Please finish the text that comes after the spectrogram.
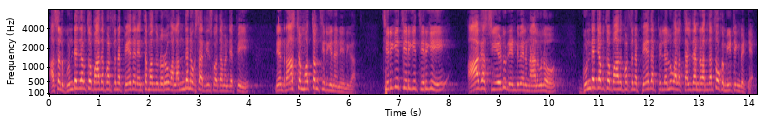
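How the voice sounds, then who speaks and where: At a community leaders' meeting, a man with a Telangana Telugu accent gives a public speech in a high-pitched, fast voice. He tells a story with passion, repeating himself for emphasis.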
